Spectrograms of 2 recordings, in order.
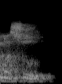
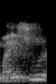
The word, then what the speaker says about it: मसूर: Masoor dal, Masoor. I see many people pronouncing Mysore dal. मतलब ये कौन सा प्लेस मैसूर से आता है मतलब मैसूर नहीं it's मसूर चना dal.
